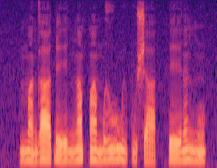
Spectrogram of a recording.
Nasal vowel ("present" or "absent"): present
